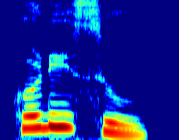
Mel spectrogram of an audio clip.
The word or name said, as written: ಕೋಡಿಸು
